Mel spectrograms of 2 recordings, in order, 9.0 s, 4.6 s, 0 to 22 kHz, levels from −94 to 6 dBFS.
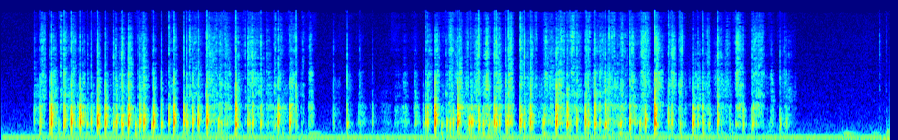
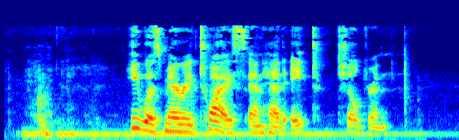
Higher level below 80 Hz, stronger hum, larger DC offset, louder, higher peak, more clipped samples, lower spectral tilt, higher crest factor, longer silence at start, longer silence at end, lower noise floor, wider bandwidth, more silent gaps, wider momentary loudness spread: first, -48 dBFS vs -54 dBFS; neither; neither; second, -29 LUFS vs -17 LUFS; about the same, 0 dBFS vs -2 dBFS; neither; about the same, -4.5 dB/octave vs -4 dB/octave; first, 30 dB vs 18 dB; second, 0 s vs 0.2 s; second, 0.1 s vs 0.7 s; about the same, -47 dBFS vs -48 dBFS; first, 17 kHz vs 11.5 kHz; neither; about the same, 20 LU vs 21 LU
